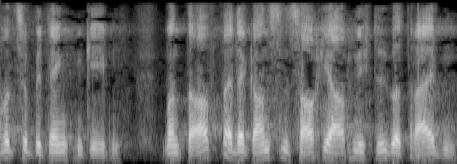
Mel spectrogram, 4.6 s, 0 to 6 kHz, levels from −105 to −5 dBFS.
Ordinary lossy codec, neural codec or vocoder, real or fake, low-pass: MP3, 48 kbps; none; real; 5.4 kHz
